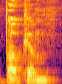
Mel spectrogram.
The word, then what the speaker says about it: Bochim: I remember somebody said that the CH is followed by an I, you usually make a hard sound. – Okay, so Bochim, so it's pronounced Bochim. So the phonetic is B-O-K-I-M.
